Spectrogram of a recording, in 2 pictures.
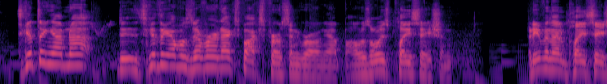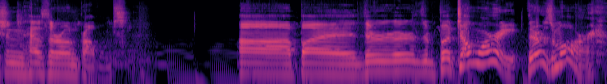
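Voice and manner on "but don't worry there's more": voice breaking and cracking up high mid-phrase. Talking about Xbox controllers, voice cracks. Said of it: "voice crack".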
